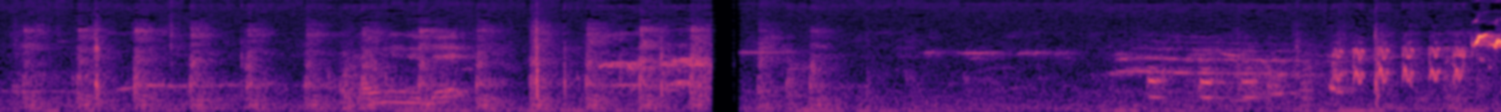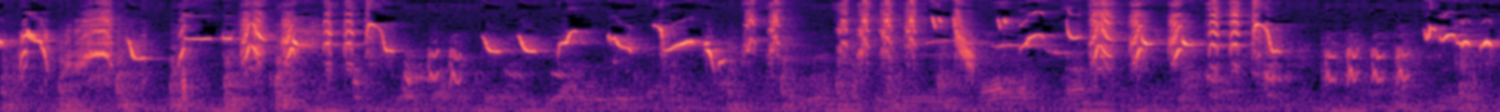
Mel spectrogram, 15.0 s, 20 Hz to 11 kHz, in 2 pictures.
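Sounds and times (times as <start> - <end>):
songbird singing whistled notes: 3.7 - 5.5, 7.4 - 15.0.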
